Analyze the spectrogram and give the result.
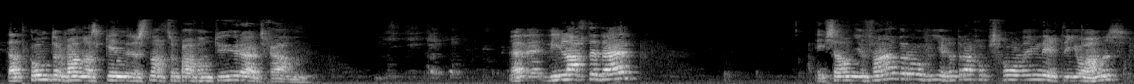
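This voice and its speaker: Strict radio-play schoolmaster, pompous and sarcastic, high voice, slow delivery, echoing room. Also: male voice, a bit bright, distant mic. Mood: irritated, strict. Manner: pompous, scolding, deliberate. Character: stern, pompous male schoolmaster, scolding and sarcastic. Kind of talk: radio drama acting. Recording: roomy, set back from mic.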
